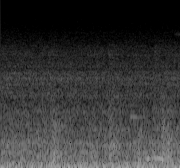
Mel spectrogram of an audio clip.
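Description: Steady, deep rumble of a Mizushima Rinkai Railway train rolling along the rails from Kurashiki towards Mitsubishi Jikō-mae, Japan, heard from inside a carriage, with a continuous low roar and faint rhythmic clatter and no voices.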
